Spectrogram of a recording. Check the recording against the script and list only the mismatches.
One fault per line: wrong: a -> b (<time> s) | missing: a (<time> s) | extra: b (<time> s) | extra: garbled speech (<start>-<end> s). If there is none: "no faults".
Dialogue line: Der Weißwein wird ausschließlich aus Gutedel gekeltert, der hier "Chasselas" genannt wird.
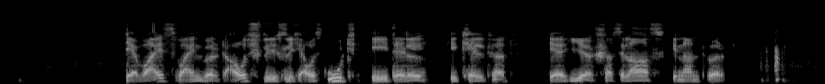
no faults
